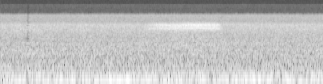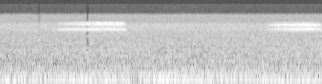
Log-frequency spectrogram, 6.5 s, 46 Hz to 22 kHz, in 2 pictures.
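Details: Barn owl, Théding, France, 24 September 2021, webcam at the nest: three rough hissing calls, the first longest at over half a second, with steady low humming noise behind.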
